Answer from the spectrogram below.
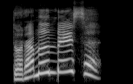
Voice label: "ドラムンベース!", 少女×中音域

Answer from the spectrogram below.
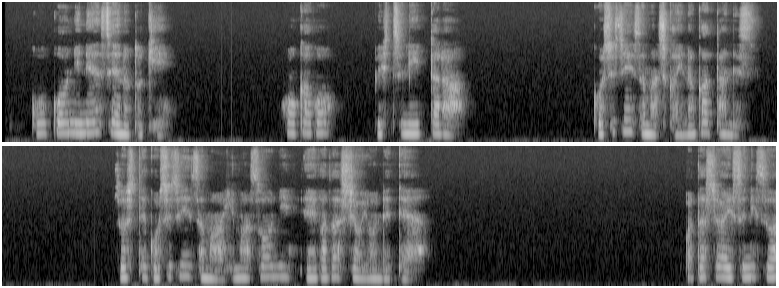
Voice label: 思い出話とピロートーク

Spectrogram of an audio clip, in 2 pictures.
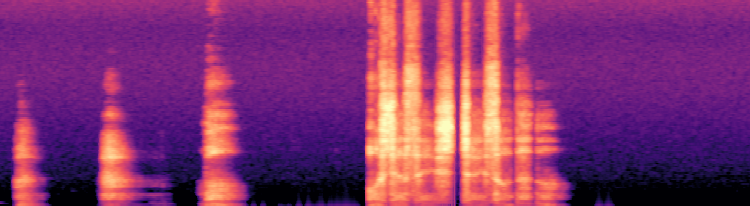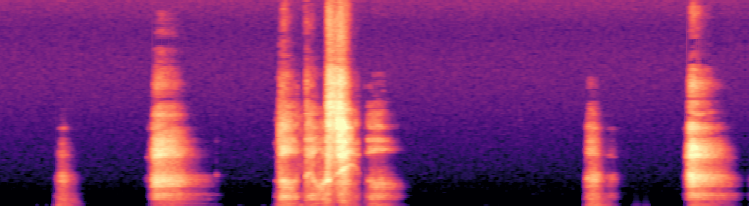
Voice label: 進行用台詞, ASMR, 左耳

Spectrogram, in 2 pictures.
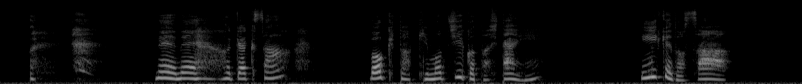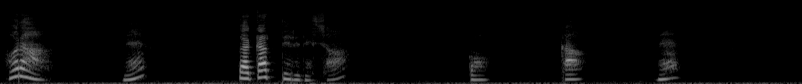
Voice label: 自己紹介, ASMR; けもみみBさん

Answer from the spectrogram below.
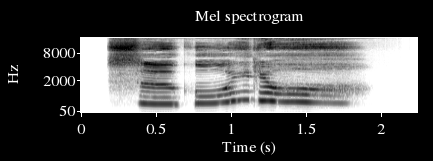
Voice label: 女の子台詞, ASMR

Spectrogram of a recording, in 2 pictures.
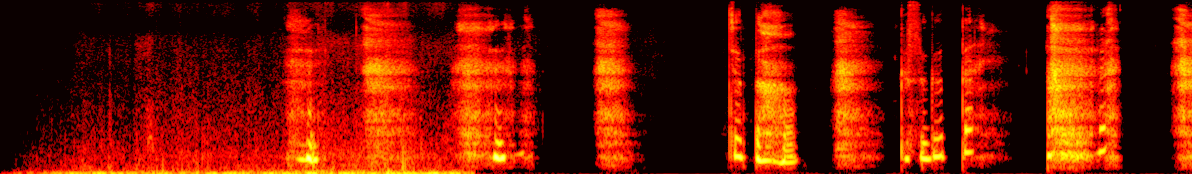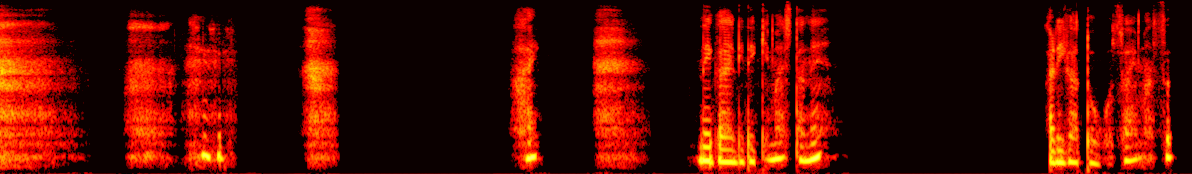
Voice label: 膝枕で耳かき（左耳）, ASMR

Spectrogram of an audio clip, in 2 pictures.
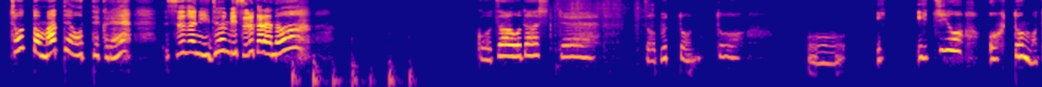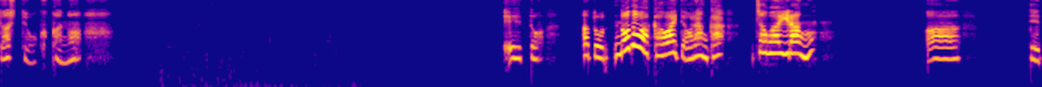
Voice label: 世話好き童女の優しい耳かき・耳掃除（右耳）, ASMR

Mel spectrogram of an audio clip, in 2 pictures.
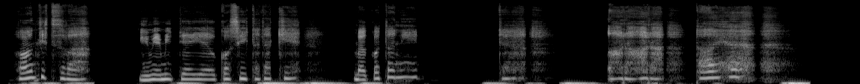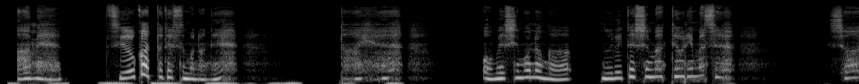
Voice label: バイノーラルマイク 効果音なし; ようこそ夢見亭へ

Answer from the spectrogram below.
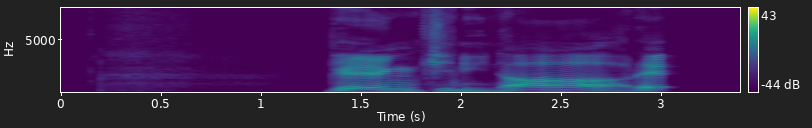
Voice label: ouen, ASMR

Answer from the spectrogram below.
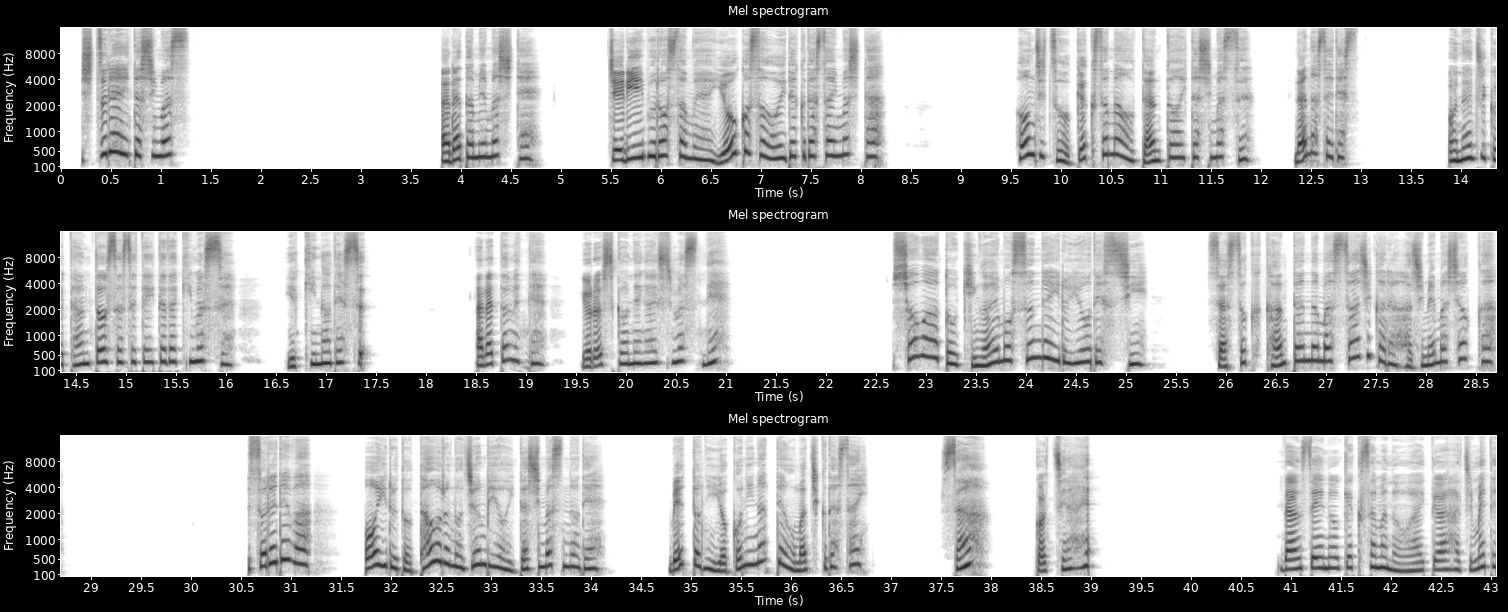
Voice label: リラクゼーションマッサージ (効果音なし)

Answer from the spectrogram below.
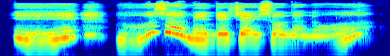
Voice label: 女の子台詞, ASMR

